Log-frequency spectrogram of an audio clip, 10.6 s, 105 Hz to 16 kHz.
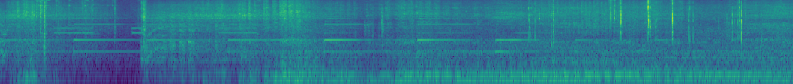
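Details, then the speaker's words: Wrecked 1993 Ford Mustang Cobra after reconnecting fuel pump wires knocked loose in the tank: a few cranks, then it catches into a steady, even idle; air intake tube still off, and the clutch fan sits too close to the radiator. "There we go. Running under our own [Music] power. Clutch fan a little too close to the radiator there."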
